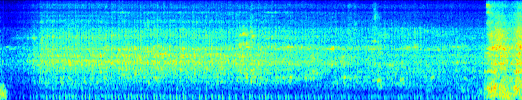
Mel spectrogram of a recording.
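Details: Yamaha NMAX at idle with the CVT roller housing removed: a rough, uneven clatter, then a sharp rev. The noise persists without the CVT, so it is suspected to come from the crankshaft side of the engine; not confirmed.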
